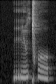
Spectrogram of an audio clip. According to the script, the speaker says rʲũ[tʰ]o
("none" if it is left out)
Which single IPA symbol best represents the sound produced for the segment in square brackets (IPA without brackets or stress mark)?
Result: ǀʰ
